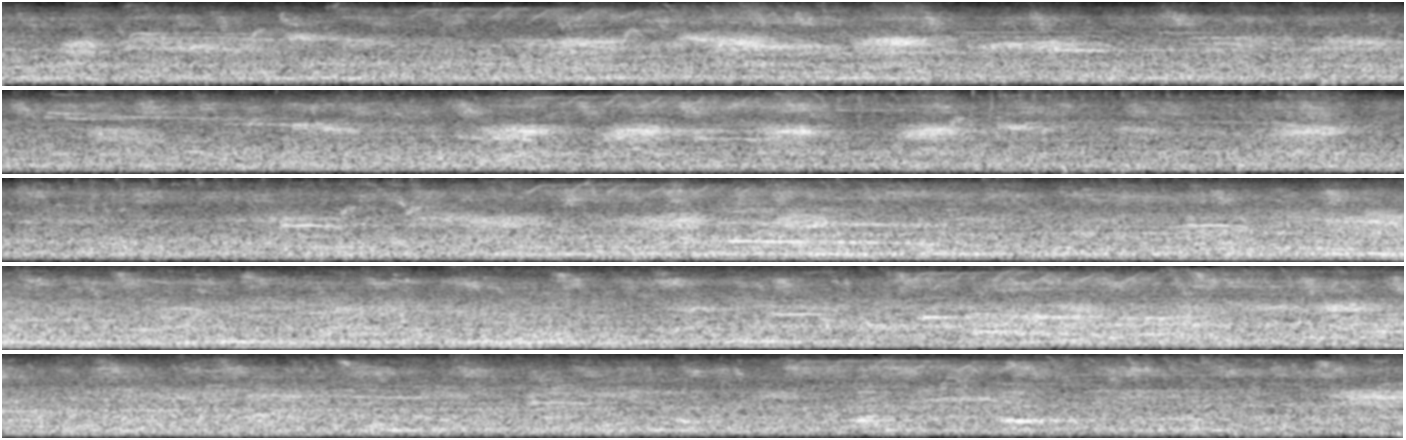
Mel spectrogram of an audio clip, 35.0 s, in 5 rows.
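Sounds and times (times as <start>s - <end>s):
steady outdoor hiss: 0.0s - 35.0s
birds calling: 8.6s - 35.0s.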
